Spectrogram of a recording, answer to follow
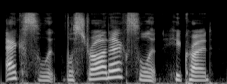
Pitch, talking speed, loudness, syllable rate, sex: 230 Hz, 130 wpm, -18 LUFS, 5.7 syllables/s, female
